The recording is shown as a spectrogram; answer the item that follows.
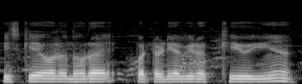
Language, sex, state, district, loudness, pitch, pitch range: Hindi, male, Uttar Pradesh, Saharanpur, -15 LUFS, 130 Hz, 125-135 Hz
